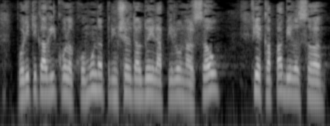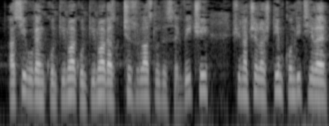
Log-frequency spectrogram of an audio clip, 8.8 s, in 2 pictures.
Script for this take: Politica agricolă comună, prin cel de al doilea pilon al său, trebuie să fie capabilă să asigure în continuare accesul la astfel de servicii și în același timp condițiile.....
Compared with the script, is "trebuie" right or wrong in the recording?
wrong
